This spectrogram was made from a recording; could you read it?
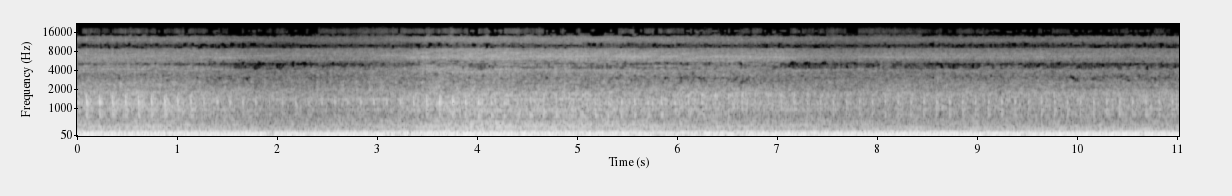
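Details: Corvette Chevy 350 small block, 43 years old, 48,000 miles, idling with a quick, uneven tappety ticking about four a second on the driver's side, also felt in the valve cover; the passenger side is quiet. Lifter or valve tap, cause unknown.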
